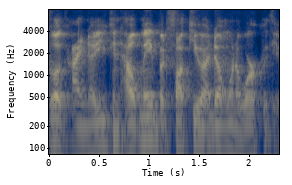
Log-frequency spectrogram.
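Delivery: put-on resentful tone. Playing a client who is fed up with a condescending salesperson: acting out a resentful client. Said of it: "I'm out of resentment for you".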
